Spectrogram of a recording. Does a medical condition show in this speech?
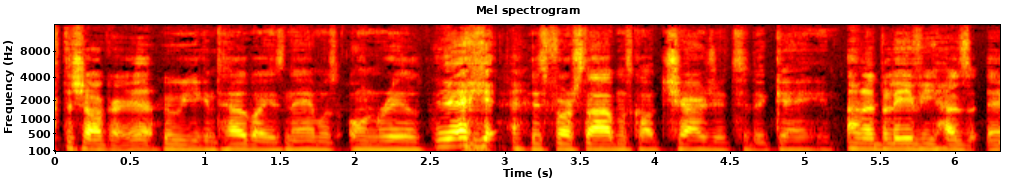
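No.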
